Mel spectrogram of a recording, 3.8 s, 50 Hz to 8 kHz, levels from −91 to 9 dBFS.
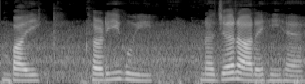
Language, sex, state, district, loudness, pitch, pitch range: Hindi, female, Chandigarh, Chandigarh, -18 LUFS, 195 Hz, 190-210 Hz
